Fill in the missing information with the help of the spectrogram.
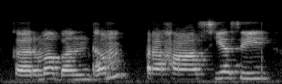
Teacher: పార్థ కర్మబంధం ప్రహాస్యసి ఇక్కడ యూజువల్ గా బ కి మహాప్రాణం పెట్టేస్తారు చూసుకోండి బ కి మహాప్రాణం లేదు ధ కి మాత్రమే మహాప్రాణం ఉంది కర్మ బంధం ప్రహాస్యసి ప కింద రకారం స్ట్రెస్ పట్టుకొని చెప్పాలి ప్రహాస్ యసి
